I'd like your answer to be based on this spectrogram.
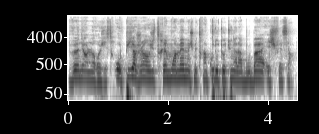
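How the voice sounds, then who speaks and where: A man's voice: a little high, fairly even intonation, quick pace. A man rambles through a solo comedy podcast, loose and off the cuff. He swears freely and keeps stumbling over fillers and restarts. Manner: rambling, profane, many fillers. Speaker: podcast host. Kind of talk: casual comedic podcast monologue.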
